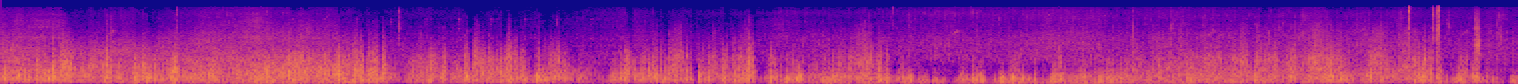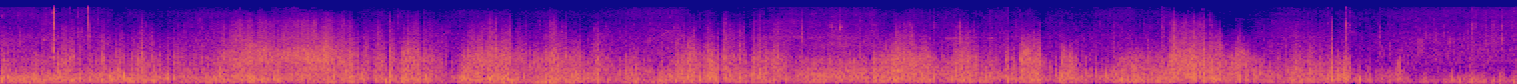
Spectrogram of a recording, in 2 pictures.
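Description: Wind buffeting the camera microphone, rising and falling in uneven gusts.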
